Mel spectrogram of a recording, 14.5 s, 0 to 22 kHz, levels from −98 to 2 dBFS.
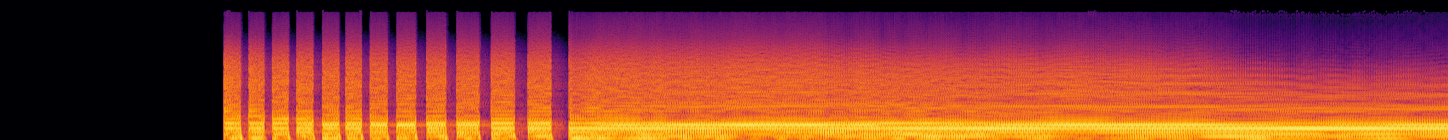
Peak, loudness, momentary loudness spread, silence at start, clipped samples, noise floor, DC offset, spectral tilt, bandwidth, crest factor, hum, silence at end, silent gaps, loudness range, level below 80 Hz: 0 dBFS; -8 LUFS; 3 LU; 2.25 s; under 0.1%; under -90 dBFS; under 0.1%; -7 dB/octave; 10.5 kHz; 8 dB; none; 0 s; none; 4 LU; -20 dBFS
